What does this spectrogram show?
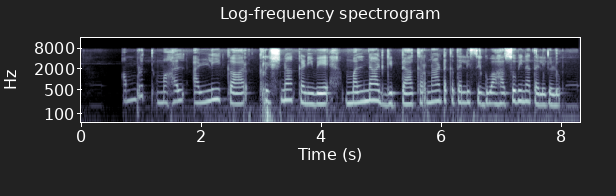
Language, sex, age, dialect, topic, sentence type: Kannada, female, 25-30, Mysore Kannada, agriculture, statement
